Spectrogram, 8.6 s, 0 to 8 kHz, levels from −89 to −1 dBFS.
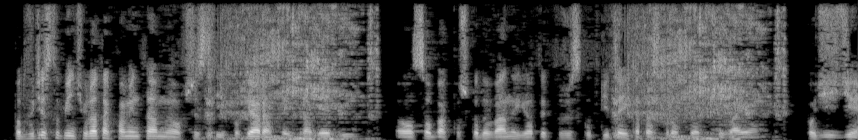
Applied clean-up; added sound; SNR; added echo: classical method Wiener filter.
